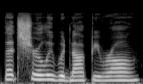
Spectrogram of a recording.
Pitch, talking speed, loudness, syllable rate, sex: 200 Hz, 250 wpm, -15 LUFS, 6.0 syllables/s, female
